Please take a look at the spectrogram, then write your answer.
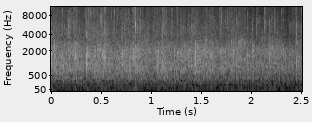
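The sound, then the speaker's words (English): An audience applauds steadily, a dense, even wash of many hands clapping that holds at a constant level throughout with no voices rising above it. “Yes, clap for them.”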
